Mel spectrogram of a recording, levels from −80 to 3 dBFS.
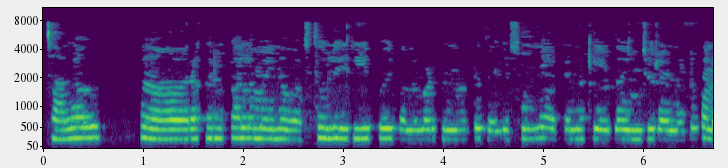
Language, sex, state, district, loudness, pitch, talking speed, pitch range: Telugu, female, Telangana, Karimnagar, -16 LUFS, 230 Hz, 115 wpm, 220-240 Hz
